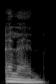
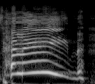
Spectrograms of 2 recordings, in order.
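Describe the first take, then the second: First: "Hélène" as eh-LEN, silent H; French pronunciation. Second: Very high, loud mock scream of a name. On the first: Shown as a demonstration. Host corrects herself, carefully saying Hélène the French way. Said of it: "supposed to be the French version". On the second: Host re-enacts two weeks of mispronouncing a name, screaming "Helene". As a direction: belt out "Helene" at the top of your lungs. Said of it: "screaming at the top of my lungs".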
